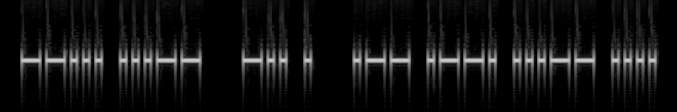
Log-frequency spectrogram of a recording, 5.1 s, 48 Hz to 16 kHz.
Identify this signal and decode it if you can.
Morse code, heard as a keyed tone, about 26 wpm, 700 Hz. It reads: 73 DE WP3H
